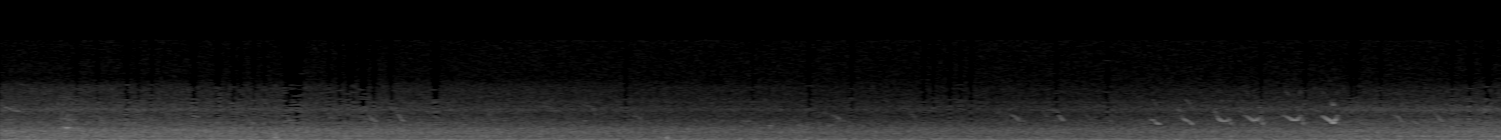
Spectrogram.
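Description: Faint, steady outdoor hiss, with a quick run of about six short, high, falling chirps from a bird near the end.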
